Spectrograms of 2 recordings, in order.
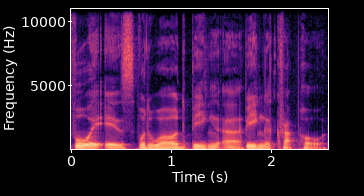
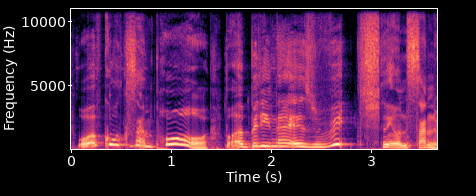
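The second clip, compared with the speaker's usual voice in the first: much higher, mocking squeaky put-on; 11 semitones higher, 4 dB louder than usual. Mocking those who defend billionaires in a high silly voice. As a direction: squeak it like a smug know-it-all.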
